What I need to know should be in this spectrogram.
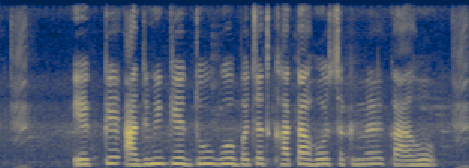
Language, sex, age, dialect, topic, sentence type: Maithili, female, 25-30, Angika, banking, question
